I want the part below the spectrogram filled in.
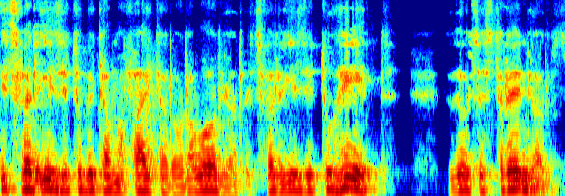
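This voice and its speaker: At a moderate pace, a man talks in a medium-pitched, dark, mellow voice that is somewhat breathy. His intonation stays fairly even, and the recording is very clean with a silent background. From Palestine. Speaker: peace activist. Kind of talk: conference talk. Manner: hesitant with fillers.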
